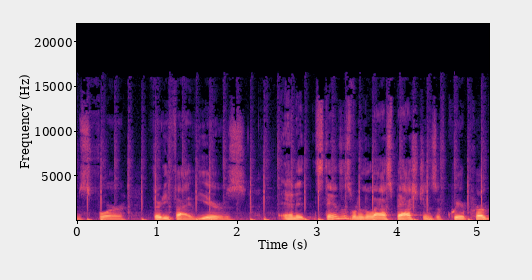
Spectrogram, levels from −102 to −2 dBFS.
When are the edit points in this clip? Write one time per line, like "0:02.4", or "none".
0:02.5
